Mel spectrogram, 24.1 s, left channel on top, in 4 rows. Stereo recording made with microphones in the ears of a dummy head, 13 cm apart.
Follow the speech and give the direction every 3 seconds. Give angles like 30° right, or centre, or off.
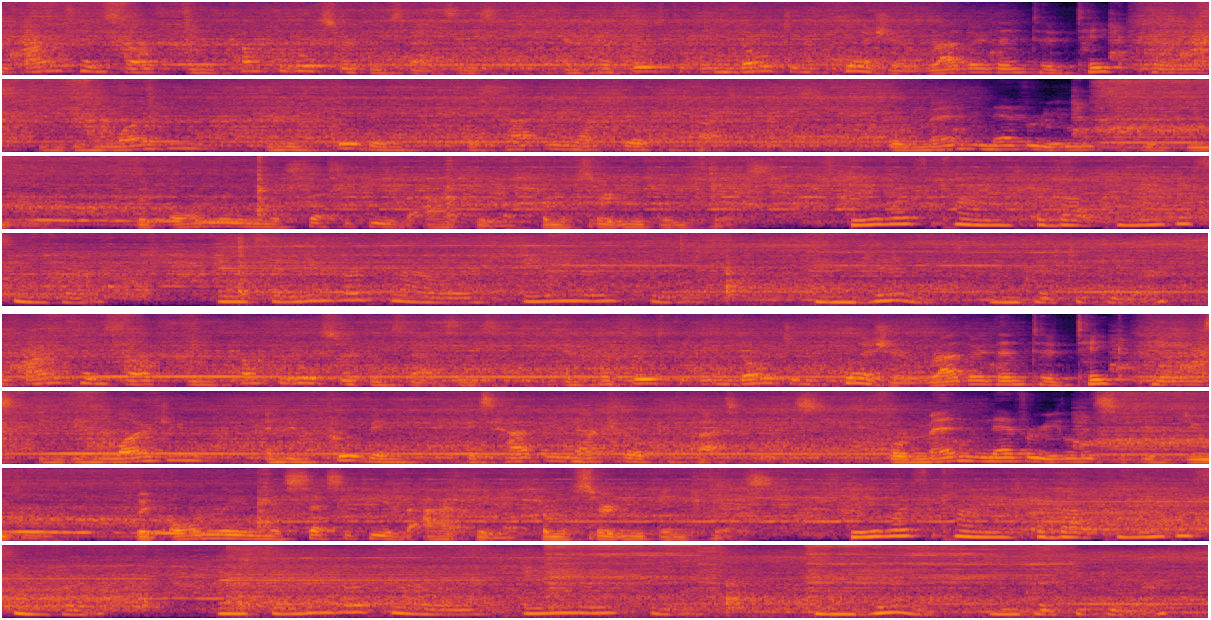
30° left, centre, 60° right, 60° right, 40° right, centre, 30° left, 30° left.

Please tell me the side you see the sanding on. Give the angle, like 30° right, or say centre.
40° right.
